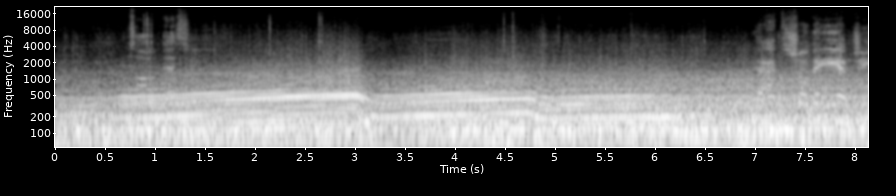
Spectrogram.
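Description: Mercedes-AMG car driving on a freeway approach in Mumbai: a loud, steady engine drone with smooth shifts in pitch as it cruises, plus wind and road roar throughout.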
